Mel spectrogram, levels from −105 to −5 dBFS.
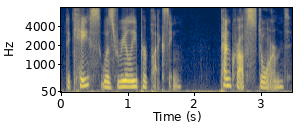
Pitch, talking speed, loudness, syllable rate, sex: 210 Hz, 120 wpm, -20 LUFS, 4.4 syllables/s, female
